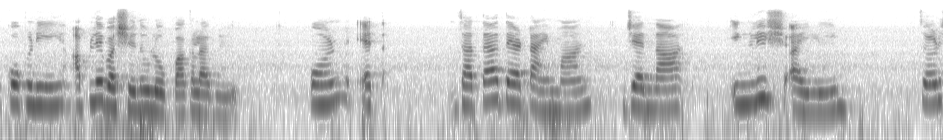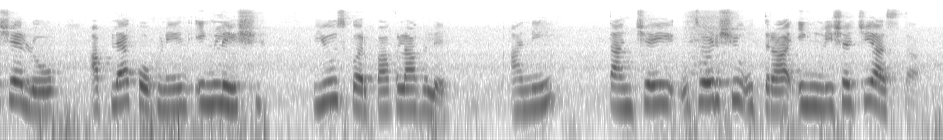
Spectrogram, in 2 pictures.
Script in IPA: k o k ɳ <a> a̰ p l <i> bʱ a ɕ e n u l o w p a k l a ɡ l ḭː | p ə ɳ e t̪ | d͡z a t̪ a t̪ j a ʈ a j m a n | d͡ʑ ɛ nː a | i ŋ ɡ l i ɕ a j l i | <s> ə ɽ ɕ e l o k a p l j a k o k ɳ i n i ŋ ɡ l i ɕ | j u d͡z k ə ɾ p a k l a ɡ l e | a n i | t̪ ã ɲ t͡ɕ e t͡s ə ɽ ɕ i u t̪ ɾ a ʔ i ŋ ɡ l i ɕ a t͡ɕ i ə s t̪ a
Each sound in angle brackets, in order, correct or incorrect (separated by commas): incorrect, incorrect, incorrect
